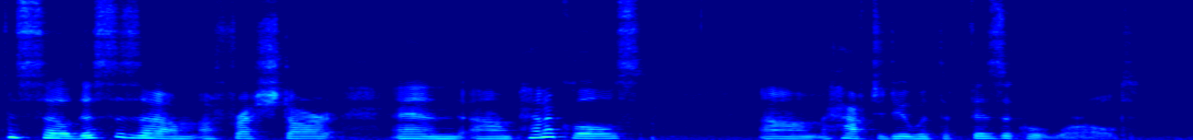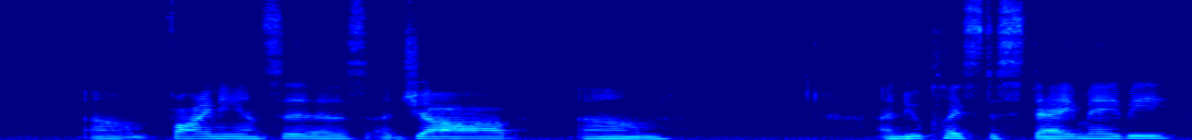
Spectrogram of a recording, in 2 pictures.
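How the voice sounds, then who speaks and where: Hoarse low-voiced woman reading tarot. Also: steady tone. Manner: halting, many ums, clears throat often. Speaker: tarot reader.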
